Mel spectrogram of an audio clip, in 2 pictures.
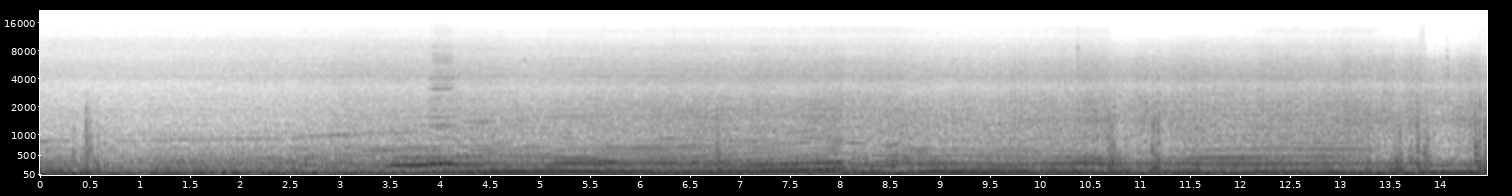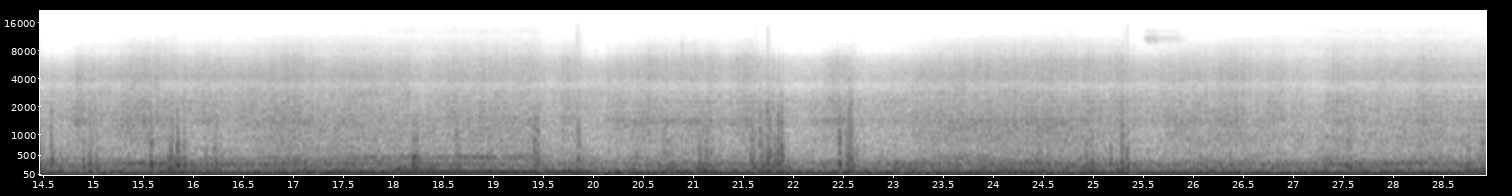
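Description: Maruti Suzuki Alto's small three-cylinder petrol engine, heard from inside the cabin while the car is driven. The engine note climbs in pitch through the first several seconds and drops at a gear change, then runs on under steady road and tyre rumble. A few sharp knocks come in the second half.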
